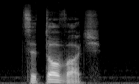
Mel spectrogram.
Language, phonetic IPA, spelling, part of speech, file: Polish, [t͡sɨˈtɔvat͡ɕ], cytować, verb, Pl-cytować.ogg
